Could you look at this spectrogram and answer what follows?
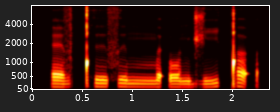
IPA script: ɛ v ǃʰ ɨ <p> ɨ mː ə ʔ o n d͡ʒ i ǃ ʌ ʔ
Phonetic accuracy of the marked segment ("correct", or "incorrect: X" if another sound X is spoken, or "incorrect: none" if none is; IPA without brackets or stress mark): incorrect: f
